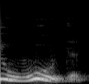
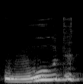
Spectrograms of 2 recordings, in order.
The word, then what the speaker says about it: would: a a éta she would take elle prendrait donc on dit pas W on prononce pas le l on prononce ici que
